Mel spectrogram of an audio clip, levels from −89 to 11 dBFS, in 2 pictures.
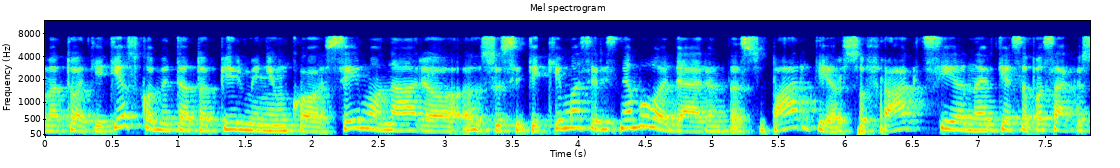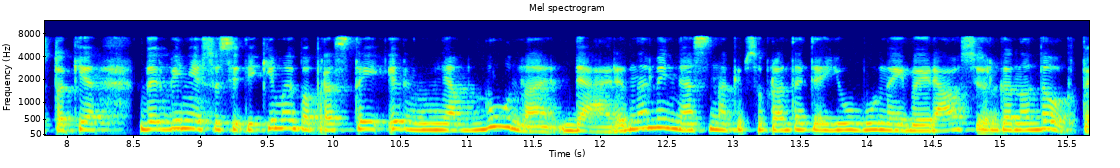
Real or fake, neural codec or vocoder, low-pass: real; none; 7.2 kHz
